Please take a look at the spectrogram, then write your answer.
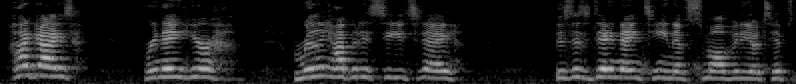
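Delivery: fast nervous greeting with no breath behind it; jittery on-camera hello from the chest; nervous shallow voice. Shown as a demonstration. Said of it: "Instead of".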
